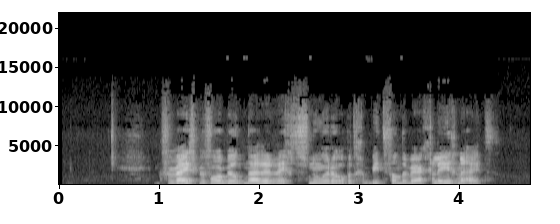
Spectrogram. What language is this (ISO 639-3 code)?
nld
